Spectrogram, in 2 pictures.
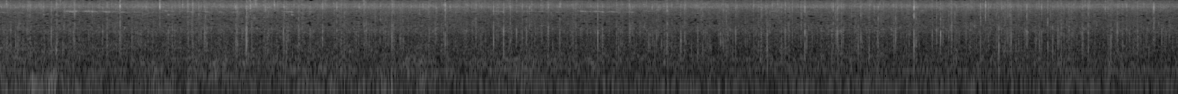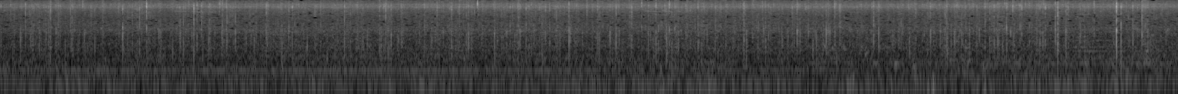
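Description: Steady rain pattering, with many small drop ticks.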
